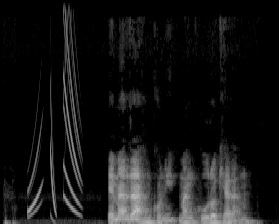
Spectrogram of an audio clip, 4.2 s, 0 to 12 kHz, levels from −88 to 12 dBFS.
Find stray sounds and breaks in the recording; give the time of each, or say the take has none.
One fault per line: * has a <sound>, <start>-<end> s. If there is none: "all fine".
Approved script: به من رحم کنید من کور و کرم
* has a chirp, 0.4-1.2 s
